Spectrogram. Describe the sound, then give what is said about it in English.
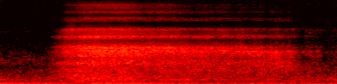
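A single deep, airy breath is drawn slowly through the nose and mouth, lasting a couple of seconds. It is faint and soft, with no talking. “And let it out. Deep breath.”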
